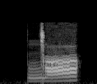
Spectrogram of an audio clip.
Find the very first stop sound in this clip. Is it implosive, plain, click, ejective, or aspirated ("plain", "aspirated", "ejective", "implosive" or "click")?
click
